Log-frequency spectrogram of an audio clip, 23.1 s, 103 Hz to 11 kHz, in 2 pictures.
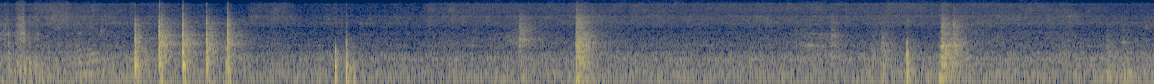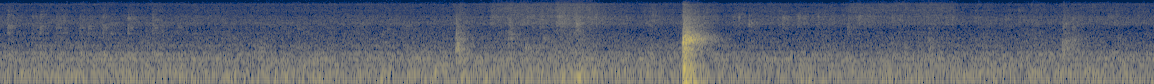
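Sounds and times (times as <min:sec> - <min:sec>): kitchen knocks and clunks: 0:00.0 - 0:00.6, 0:01.3 - 0:02.7, 0:03.4 - 0:04.1, 0:09.1 - 0:09.7, 0:18.4 - 0:18.9.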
